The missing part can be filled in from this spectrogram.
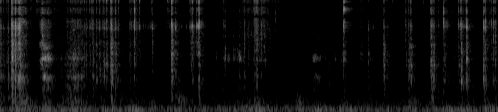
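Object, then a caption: Bar of soap shaved with a knife blade. A utility knife blade shaves thin curls from a solid rectangular green bar of dry soap held in the hand. The blade makes a rapid series of crisp, bright scraping strokes with short, dry crackles that die away quickly, over a faint low rumble.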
